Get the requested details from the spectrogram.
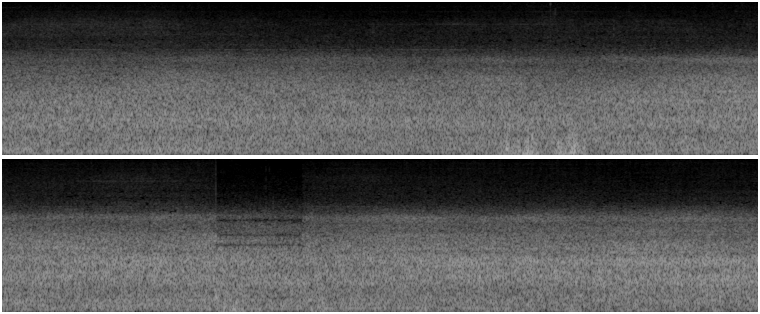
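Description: A jet airliner's engines roar steadily as it comes in to land.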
